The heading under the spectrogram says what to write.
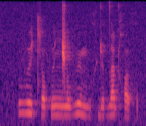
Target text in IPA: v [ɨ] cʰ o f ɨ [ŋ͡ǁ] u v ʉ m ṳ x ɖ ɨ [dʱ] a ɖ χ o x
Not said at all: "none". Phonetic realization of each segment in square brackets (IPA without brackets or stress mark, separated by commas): ɨ, ŋ͡ǁ, d̪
